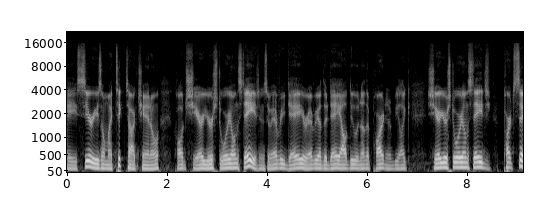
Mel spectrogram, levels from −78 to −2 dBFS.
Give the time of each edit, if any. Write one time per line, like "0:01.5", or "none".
none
